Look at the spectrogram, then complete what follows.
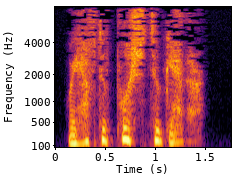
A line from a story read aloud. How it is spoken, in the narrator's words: he whispered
